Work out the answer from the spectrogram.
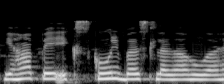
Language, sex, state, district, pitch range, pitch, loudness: Hindi, female, Jharkhand, Palamu, 225-260 Hz, 240 Hz, -11 LUFS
